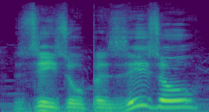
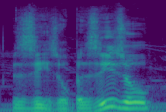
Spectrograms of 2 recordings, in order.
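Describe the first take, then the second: First: It is called out a little louder. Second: It is said at a normal, softer volume.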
